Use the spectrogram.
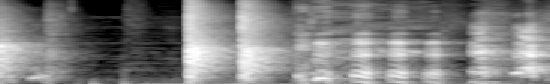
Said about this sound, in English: Yo, but he gave us short. Yeah, this nigga gave one clap.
